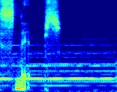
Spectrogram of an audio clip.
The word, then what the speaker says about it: SNPs: Among those small differences, scientists found what they called single nucleotide polymorphisms, or SNPs, pronounced like snips.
